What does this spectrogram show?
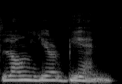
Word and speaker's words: Longyearbyen: Actually, the right pronunciation is Longyearbyen, Longyearbyen.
